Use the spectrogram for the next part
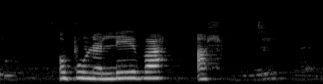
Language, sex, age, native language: Icelandic, female, 10, Icelandic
